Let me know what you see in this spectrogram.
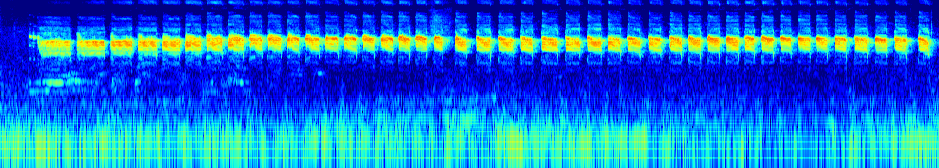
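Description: Caged cendet matahari calling a long run of loud, harsh, identical notes, about four a second, starting about half a second in.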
